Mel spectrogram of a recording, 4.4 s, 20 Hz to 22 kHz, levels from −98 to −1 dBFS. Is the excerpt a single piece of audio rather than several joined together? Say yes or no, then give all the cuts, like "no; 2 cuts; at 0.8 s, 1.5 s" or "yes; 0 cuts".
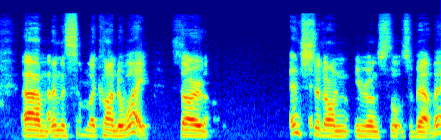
yes; 0 cuts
